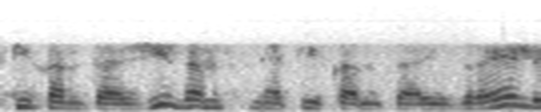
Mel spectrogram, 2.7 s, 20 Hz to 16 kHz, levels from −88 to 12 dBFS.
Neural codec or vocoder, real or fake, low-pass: vocoder, 44.1 kHz, 128 mel bands every 256 samples, BigVGAN v2; fake; 14.4 kHz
